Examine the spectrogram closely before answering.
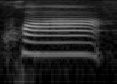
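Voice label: "kwaa3", Cantonese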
